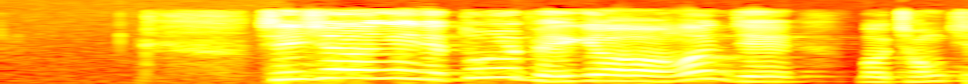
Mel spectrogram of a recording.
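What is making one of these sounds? A middle-aged man speaks with animation into a microphone in an echoing room.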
